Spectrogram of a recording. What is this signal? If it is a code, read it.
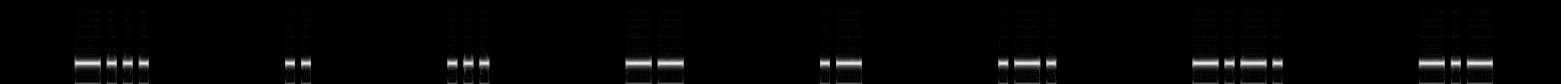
Morse code, heard as a keyed tone, about 15 wpm, spaced as for 5 wpm, 1000 Hz. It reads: BISMARCK
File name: qotdfiles / 5wpm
